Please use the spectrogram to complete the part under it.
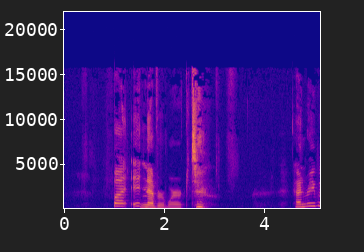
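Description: A young woman reads aloud expressively, close to a microphone.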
